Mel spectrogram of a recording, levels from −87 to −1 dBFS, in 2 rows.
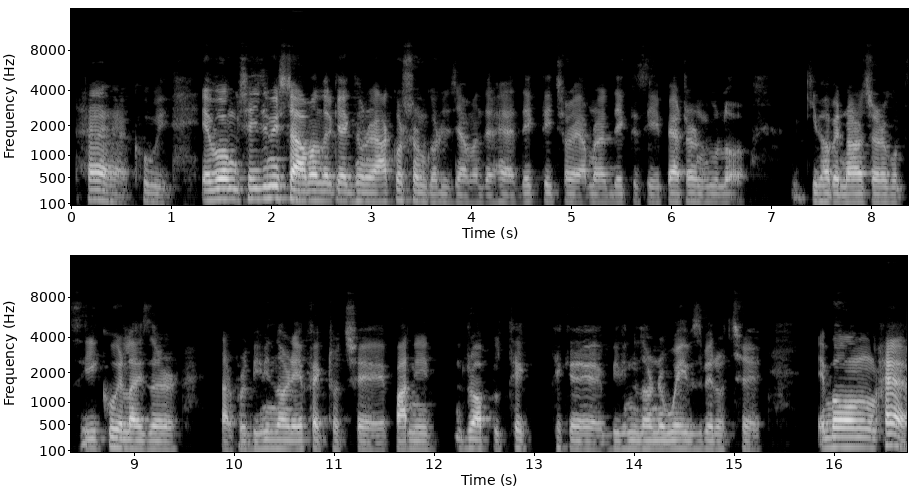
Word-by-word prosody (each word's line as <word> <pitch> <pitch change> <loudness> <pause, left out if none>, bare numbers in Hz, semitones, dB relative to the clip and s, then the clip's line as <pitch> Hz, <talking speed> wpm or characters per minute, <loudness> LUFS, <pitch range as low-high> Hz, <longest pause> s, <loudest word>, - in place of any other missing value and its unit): হ্যাঁ, 150 -2 +4
হ্যাঁ 120 - -8
খুবই। 120 -5 -10 0.5
এবং 160 +2 +7 0.2
সেই 160 -1 0
জিনিসটা 180 0 +4
আমাদেরকে 135 0 +3
এক 130 - -1
ধরনের 125 -2 +2
আকর্ষণ 130 0 -4
করে 115 0 -7
যে - - -5
আমাদের 110 +1 -8
হ্যাঁ, 115 -2 -3
দেখতে 120 0 -10
ইচ্ছা 120 - -17
হয়। 110 -2 -1
আমরা 115 +1 -5 0.2
দেখতেছি 120 - -12
এই 115 - -13
pattern 125 0 0
গুলো 120 0 -6 0.8
কিভাবে 125 -3 0
নাড়াচাড়া 115 0 +2
করতেছি। 110 -1 -12
equalizer 120 -3 +2 0.6
তারপরে 115 - -4
বিভিন্ন 125 +1 -3 0.2
ইফেক্ট 120 - -2
হচ্ছে। 120 - -6 0.3
পানির 115 0 +2 0.4
ড্রপ 125 -2 +4 0.3
থেক 130 - -3 0.3
থেকে 130 -2 -5 0.4
বিভিন্ন 120 0 -5
ধরনের 120 0 +1
ওয়েভস 120 -1 -1
বেরোচ্ছে। 115 -1 -5 0.8
এবং 150 +2 +9 0.4
হ্যাঁ, 180 -1 +8
120 Hz, 145 wpm, -25 LUFS, 115-130 Hz, 0.8 s, এবং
